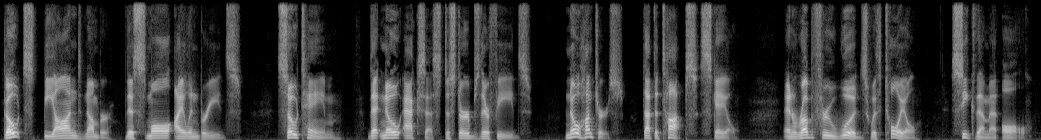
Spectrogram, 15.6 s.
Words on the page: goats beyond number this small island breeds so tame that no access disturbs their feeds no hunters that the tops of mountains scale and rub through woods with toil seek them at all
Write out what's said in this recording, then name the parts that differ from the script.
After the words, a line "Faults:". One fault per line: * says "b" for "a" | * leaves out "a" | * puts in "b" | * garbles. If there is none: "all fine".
goats beyond number this small island breeds so tame that no access disturbs their feeds no hunters that the tops scale and rub through woods with toil seek them at all
Faults:
* leaves out "of mountains"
